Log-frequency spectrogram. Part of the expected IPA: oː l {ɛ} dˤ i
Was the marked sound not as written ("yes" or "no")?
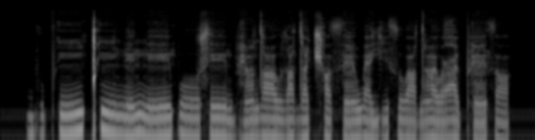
yes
